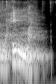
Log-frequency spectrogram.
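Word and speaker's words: مهمة: Nah, ini tadi kebanyakan salah di sini bacanya. Harusnya ini baca muhimmah.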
